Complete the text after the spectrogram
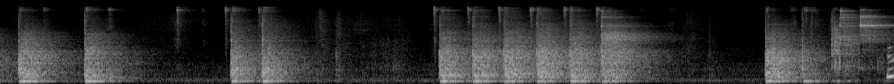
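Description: A plastic mallet strikes a metal vise in sharp, ringing blows, again and again.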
